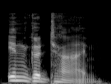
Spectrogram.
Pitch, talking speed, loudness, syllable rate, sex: 125 Hz, 160 wpm, -19 LUFS, 3.2 syllables/s, male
